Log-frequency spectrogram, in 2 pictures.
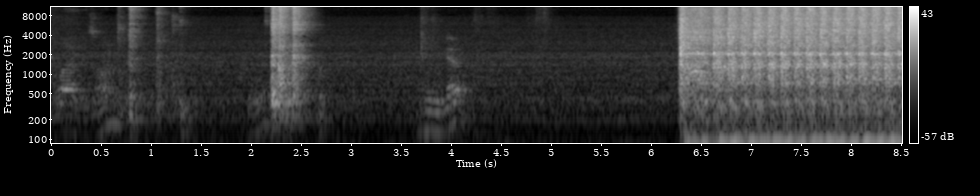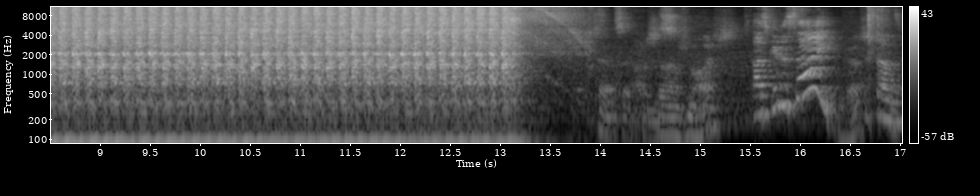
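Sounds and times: starter motor cranking engine: 6.3 - 14.0.

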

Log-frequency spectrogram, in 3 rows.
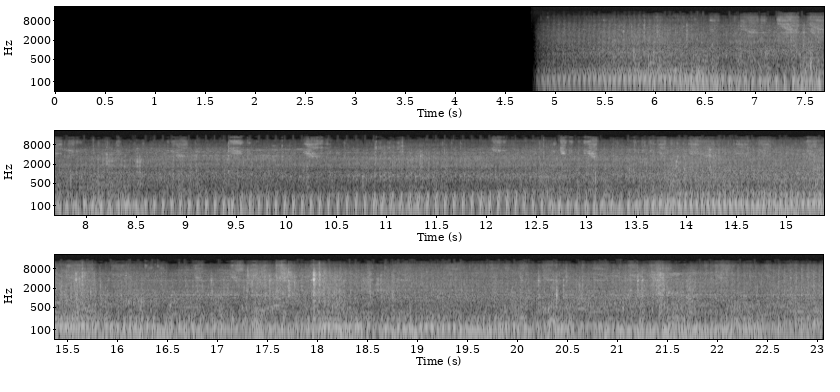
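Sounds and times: atv engine running: 4.8 - 23.0.

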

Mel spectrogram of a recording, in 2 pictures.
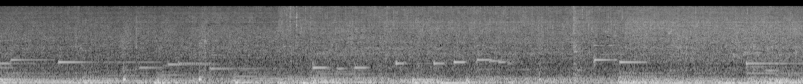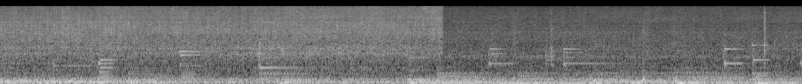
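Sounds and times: background music with bass: 0.0 - 16.0
meat sizzling on a griddle: 0.2 - 12.5.

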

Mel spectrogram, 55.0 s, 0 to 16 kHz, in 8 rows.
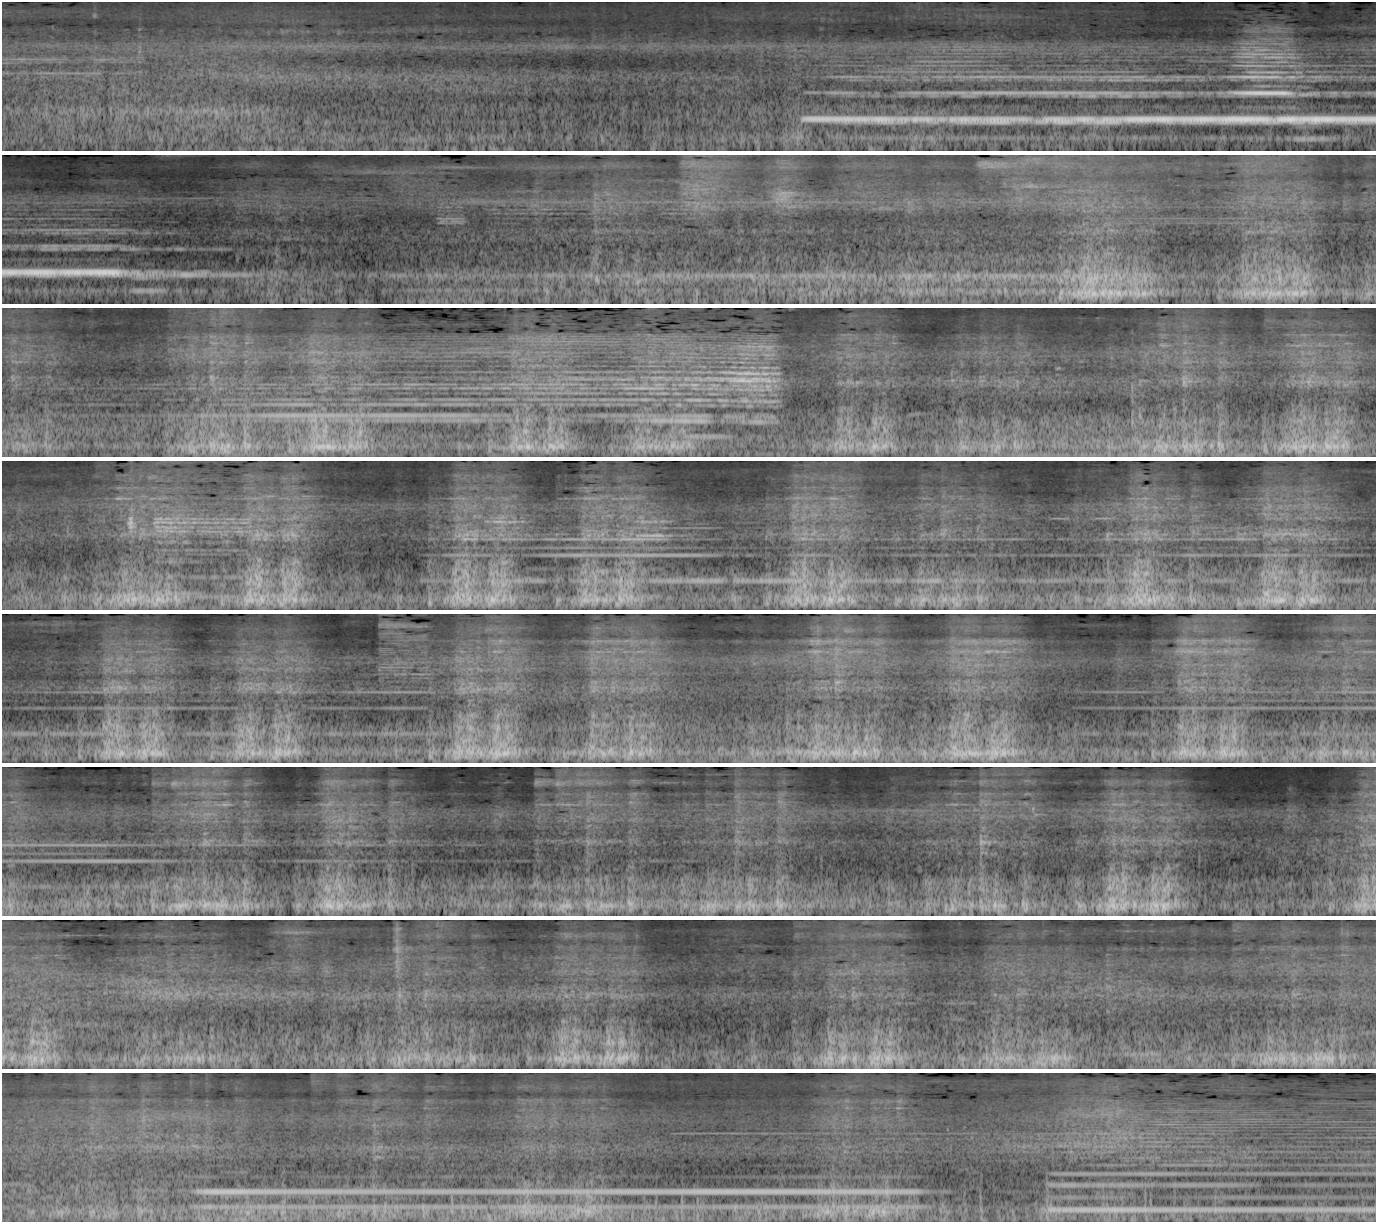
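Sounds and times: train horn blasts: 4.0 - 13.5, 14.5 - 17.7, 21.2 - 22.1, 22.7 - 29.8, 32.9 - 35.9, 49.0 - 54.9
train wheels clattering over rail joints: 8.2 - 53.3.

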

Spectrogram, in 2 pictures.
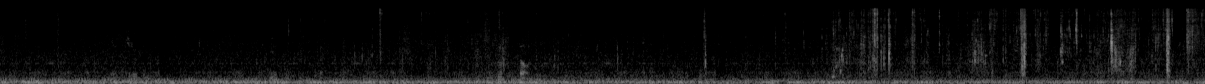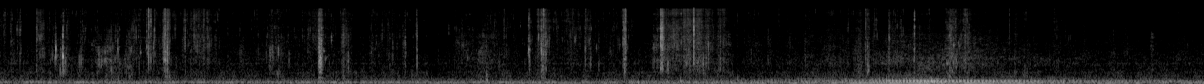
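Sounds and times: steady low rumble: 0.0 - 24.0
wet mud squelching: 7.0 - 24.0.

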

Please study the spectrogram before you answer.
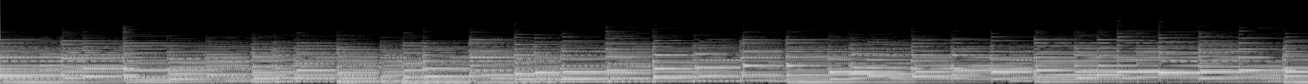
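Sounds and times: gentle piano music: 0.0 - 13.0.

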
